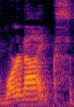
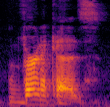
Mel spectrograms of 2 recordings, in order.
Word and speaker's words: Wernicke: the body surface okay so i always try to say it correctly in german so if anybody out there is german please pardon my terrible attempt at german we usually call it wernicke's area uh i've heard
